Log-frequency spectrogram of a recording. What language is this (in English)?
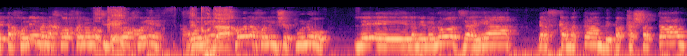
Hebrew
